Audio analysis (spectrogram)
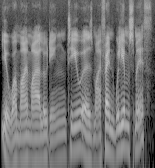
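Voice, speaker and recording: A man's voice: fairly low pitch, moderate pace, a little mellow, smooth, no echo, studio quality, natural voice. A man voicing a melancholy young New York newspaperman who talks in a wordy, dryly ironic way. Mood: wry advising.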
